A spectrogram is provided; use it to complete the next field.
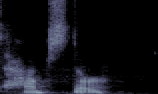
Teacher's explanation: a stop p is inserted between a nasal m and a voiceless alveolar fricative s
